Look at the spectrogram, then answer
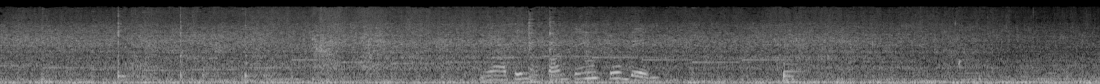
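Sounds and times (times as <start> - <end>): pork sizzling in a wok: 0.0 - 11.0.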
